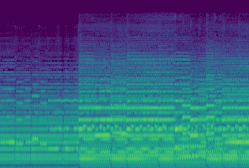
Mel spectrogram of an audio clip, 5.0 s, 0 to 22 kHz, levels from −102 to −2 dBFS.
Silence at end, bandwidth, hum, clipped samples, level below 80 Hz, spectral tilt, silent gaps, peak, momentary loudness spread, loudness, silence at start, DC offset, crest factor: 0 s; 12 kHz; none; under 0.1%; -56 dBFS; -6.5 dB/octave; none; -16 dBFS; 7 LU; -28 LUFS; 0 s; under 0.1%; 12 dB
